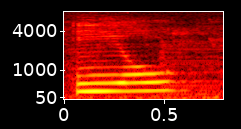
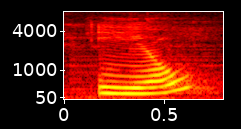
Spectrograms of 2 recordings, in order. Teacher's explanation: yêu, flat tone, yêu means to love. It has totally different meaning with yếu, up tone, means being weak.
